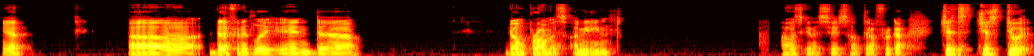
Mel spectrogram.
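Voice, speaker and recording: A man's voice: fairly low pitch, fairly even intonation, unhurried, pauses often. A middle-aged man with a Middle Eastern accent, co-hosting a podcast and giving earnest advice in casual chat. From Middle East. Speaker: podcast co-host.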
